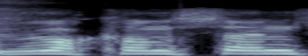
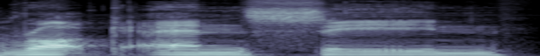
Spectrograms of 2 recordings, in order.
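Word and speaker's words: Rock en Seine: I think it's pronounced Rock and Scene.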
